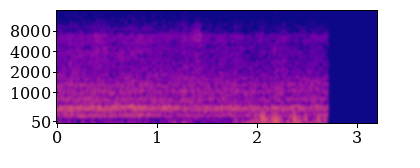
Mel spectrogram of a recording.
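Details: Bees swarming in a courtyard they have taken over, awaiting a beekeeper: a continuous, even buzzing drone with slight flutter, ending abruptly in silence.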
